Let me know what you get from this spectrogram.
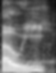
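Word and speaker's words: Bogø: of Falster and the islands of Moon and Bowie. You're really nailing these. That's actually how pronunciations.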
